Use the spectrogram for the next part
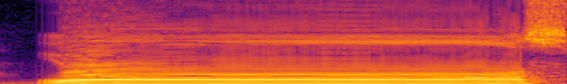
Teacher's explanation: Kemudian pada lafal run ada bacaan mat arid disukun, yaitu mat yang terjadi disebabkan karena sukun arid di akhir bacaan kita yang sebelumnya ada huruf mad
